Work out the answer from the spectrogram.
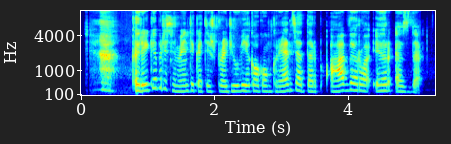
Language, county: Lithuanian, Klaipėda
